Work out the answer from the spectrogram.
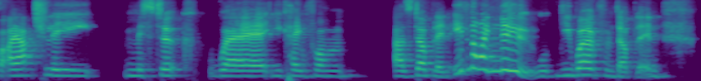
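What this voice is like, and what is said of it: Southern English accent. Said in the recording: “my accent ... the southern English accent”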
